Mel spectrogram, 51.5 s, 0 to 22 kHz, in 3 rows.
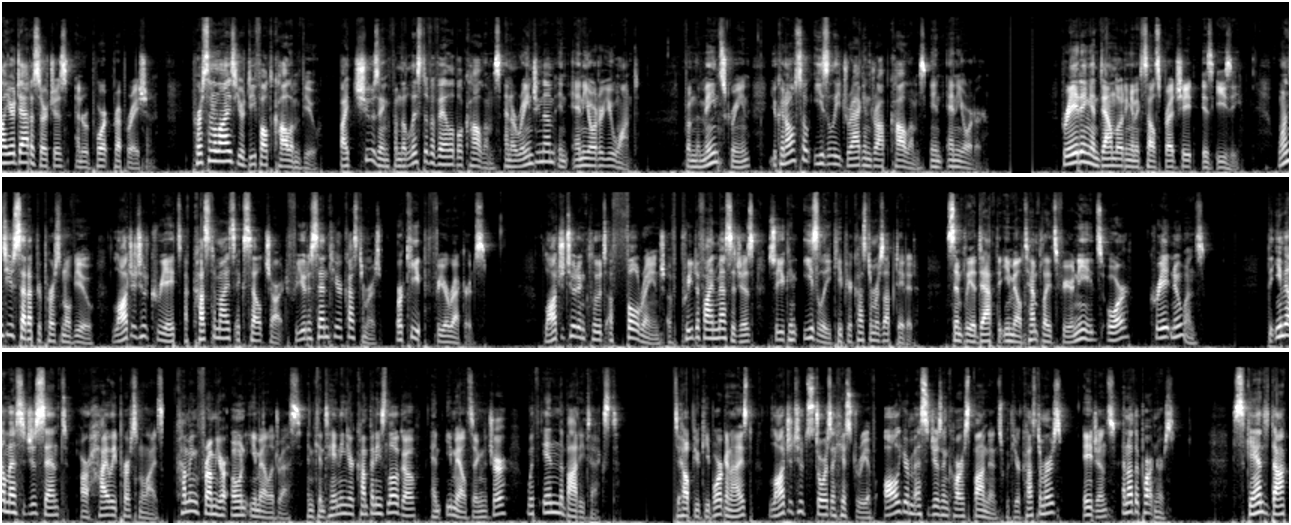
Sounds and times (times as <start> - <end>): Speech: 0.0 - 13.2, 14.2 - 23.7, 24.4 - 33.3, 34.1 - 42.7, 43.3 - 50.0, 50.8 - 51.4.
